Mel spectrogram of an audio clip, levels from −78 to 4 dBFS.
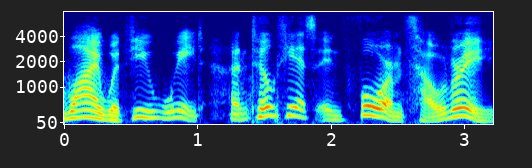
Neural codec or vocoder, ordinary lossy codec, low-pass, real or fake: codec, 16 kHz in and 24 kHz out, 0.4 kbps, LongCat-Audio-Codec, four codebook decoder; MP3, 48 kbps; 7.2 kHz; fake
